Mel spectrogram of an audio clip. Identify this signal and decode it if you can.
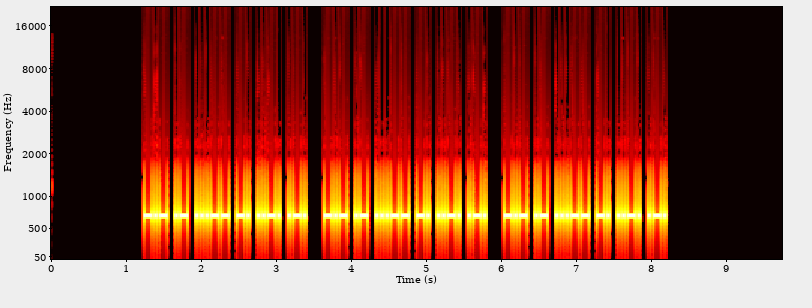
Morse code, heard as a keyed tone, about 34 wpm, 700 Hz. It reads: KA3NFR KA3NFR KA3NFR
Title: USA Call Signs Repeated 3x 35wpm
